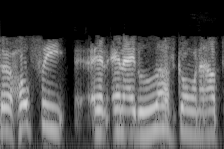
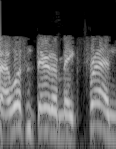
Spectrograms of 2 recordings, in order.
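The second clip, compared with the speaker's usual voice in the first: usual speaking voice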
